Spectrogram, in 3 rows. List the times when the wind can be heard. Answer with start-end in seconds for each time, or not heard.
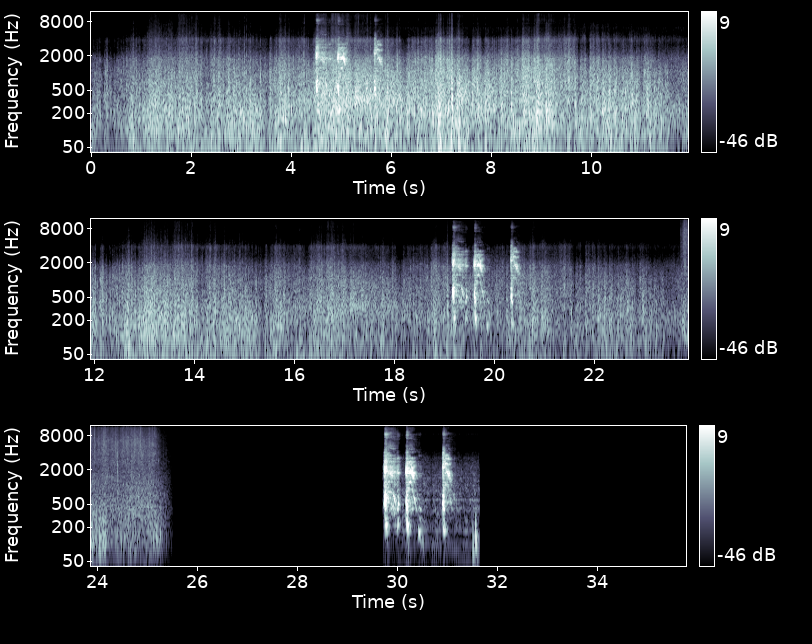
0.0-25.4.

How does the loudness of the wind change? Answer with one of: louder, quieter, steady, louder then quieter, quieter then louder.
quieter.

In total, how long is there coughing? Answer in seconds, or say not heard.
5 s.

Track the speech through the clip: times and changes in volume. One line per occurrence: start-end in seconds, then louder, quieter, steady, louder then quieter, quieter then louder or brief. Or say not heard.
not heard.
